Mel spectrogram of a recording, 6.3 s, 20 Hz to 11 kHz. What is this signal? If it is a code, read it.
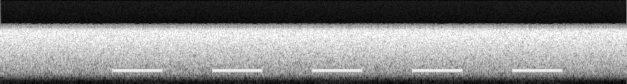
Telephone call progress tone (single-tone plan, as in Europe, Japan and elsewhere), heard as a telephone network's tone, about 440 Hz, 0.5 s on and 0.5 s off, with phone line noise. Busy tone.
